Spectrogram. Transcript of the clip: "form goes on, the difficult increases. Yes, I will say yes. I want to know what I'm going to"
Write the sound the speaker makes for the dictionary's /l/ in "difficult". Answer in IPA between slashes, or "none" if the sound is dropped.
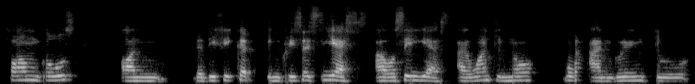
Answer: none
